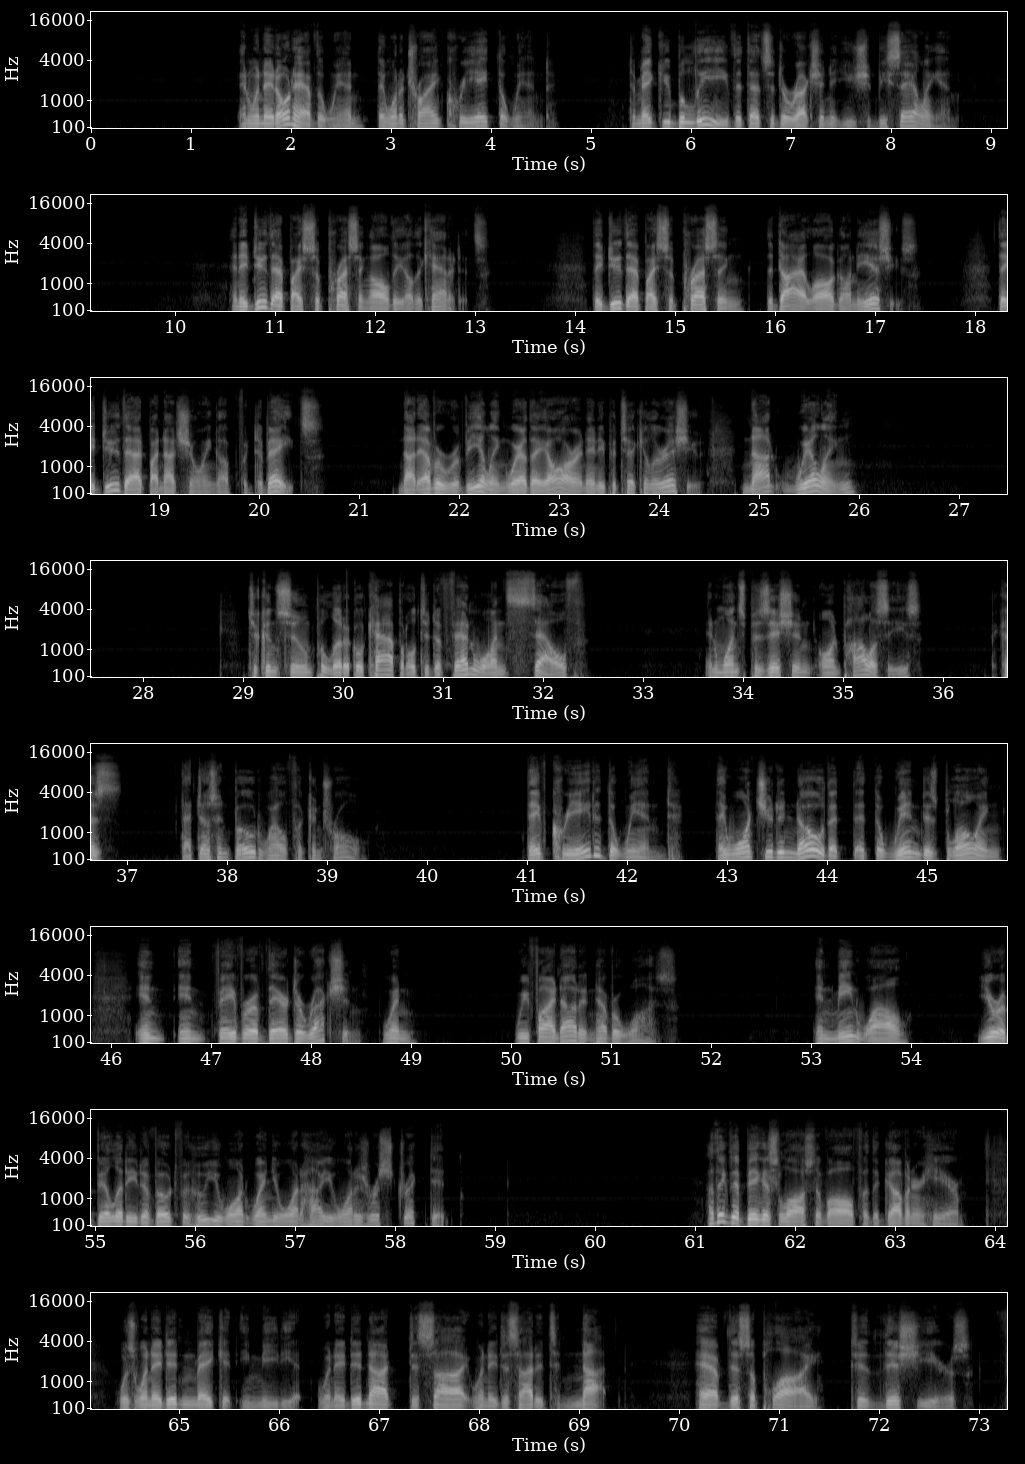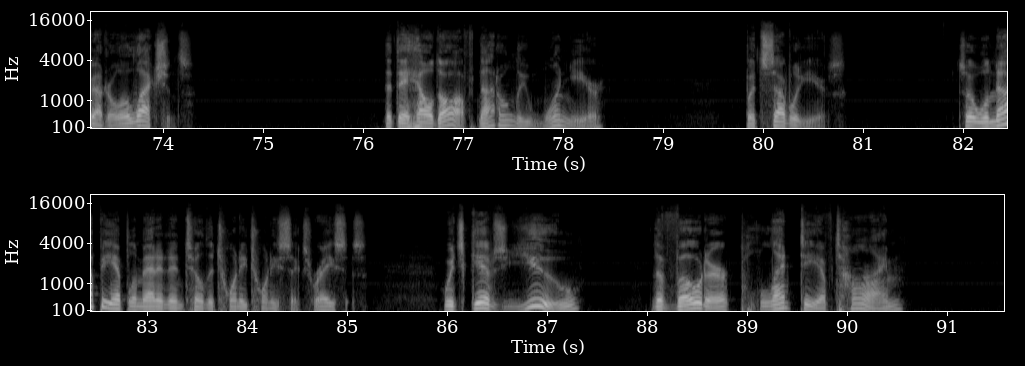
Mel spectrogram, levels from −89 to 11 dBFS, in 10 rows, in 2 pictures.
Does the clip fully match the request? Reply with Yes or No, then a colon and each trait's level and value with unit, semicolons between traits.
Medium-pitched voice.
No: low, 115 Hz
